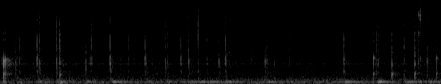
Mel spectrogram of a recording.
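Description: Long acrylic nails tap and drum quickly on the glossy front cover of a large, closed hardcover art book, "The Art of Spirited Away," lying flat on a cloth table. The result is soft, short, bright clicks over a faint, steady low hum.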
